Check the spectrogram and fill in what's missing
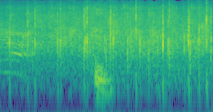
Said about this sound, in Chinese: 我们拍手将荣耀归给神。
